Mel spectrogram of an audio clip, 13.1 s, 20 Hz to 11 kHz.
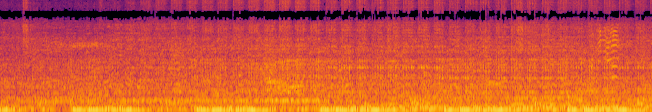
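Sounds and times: loud distorted music over loudspeakers: 0:00.0 - 0:13.0.

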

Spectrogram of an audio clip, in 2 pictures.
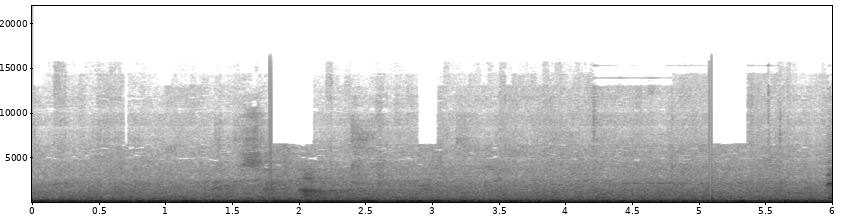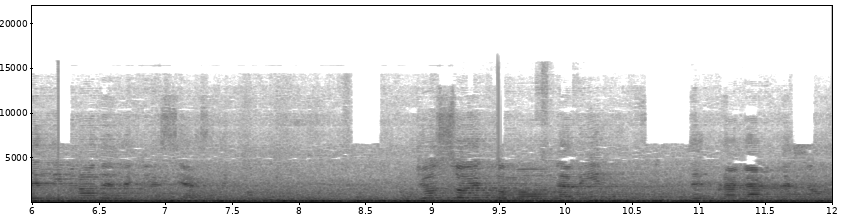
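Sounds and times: crowded church rumble: 0:00.0 - 0:12.0.

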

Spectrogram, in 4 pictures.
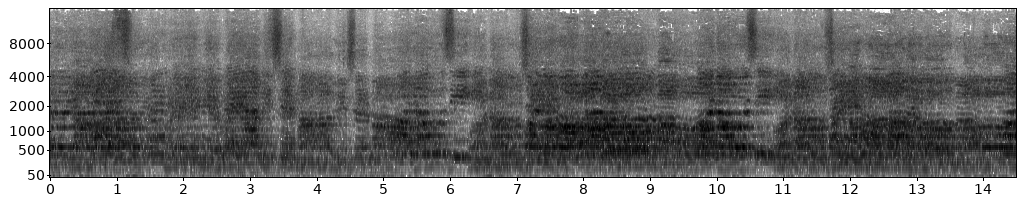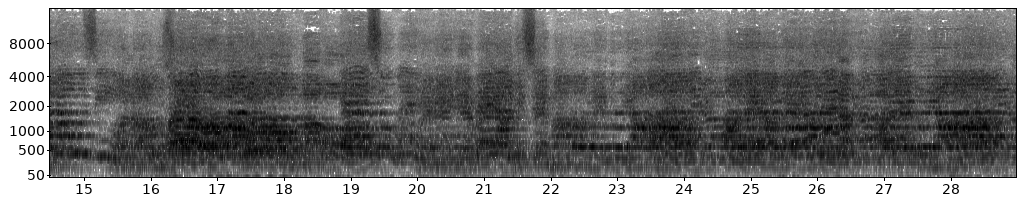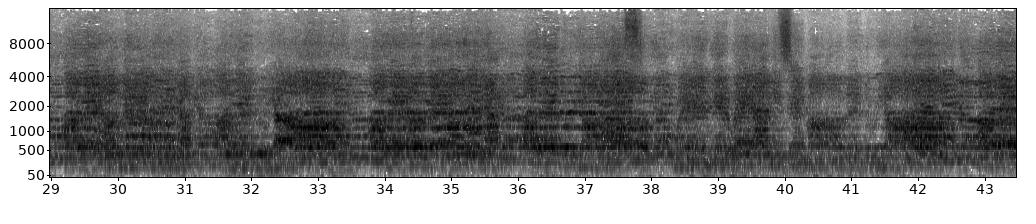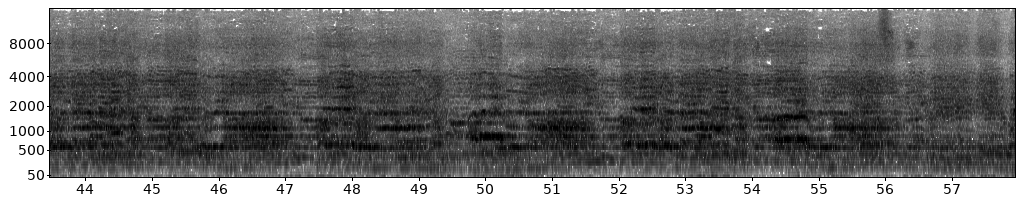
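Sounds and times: choir singing in harmony: 0:00.0 - 0:57.9.

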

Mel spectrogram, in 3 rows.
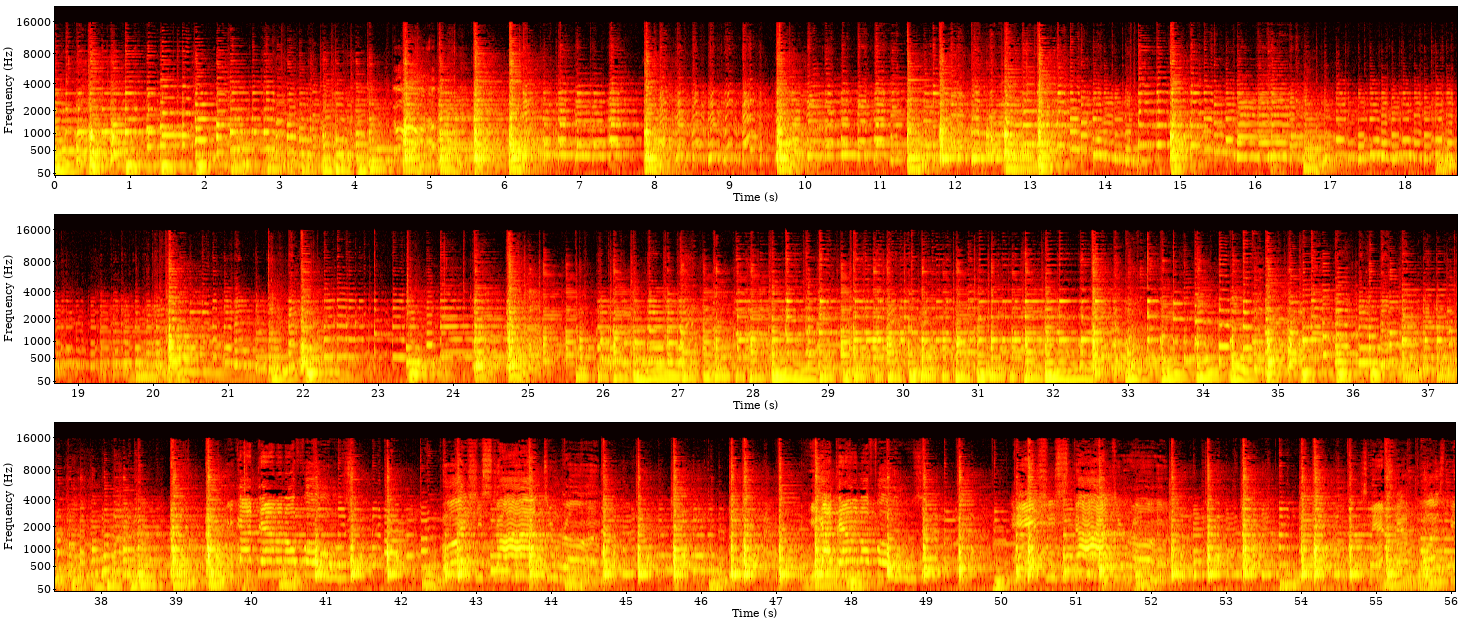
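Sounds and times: low bass notes: 0:00.0 - 0:06.8, 0:19.4 - 0:42.9, 0:43.7 - 0:56.0
banjo: 0:00.0 - 0:56.0
mandolin picking melody: 0:00.0 - 0:56.0.

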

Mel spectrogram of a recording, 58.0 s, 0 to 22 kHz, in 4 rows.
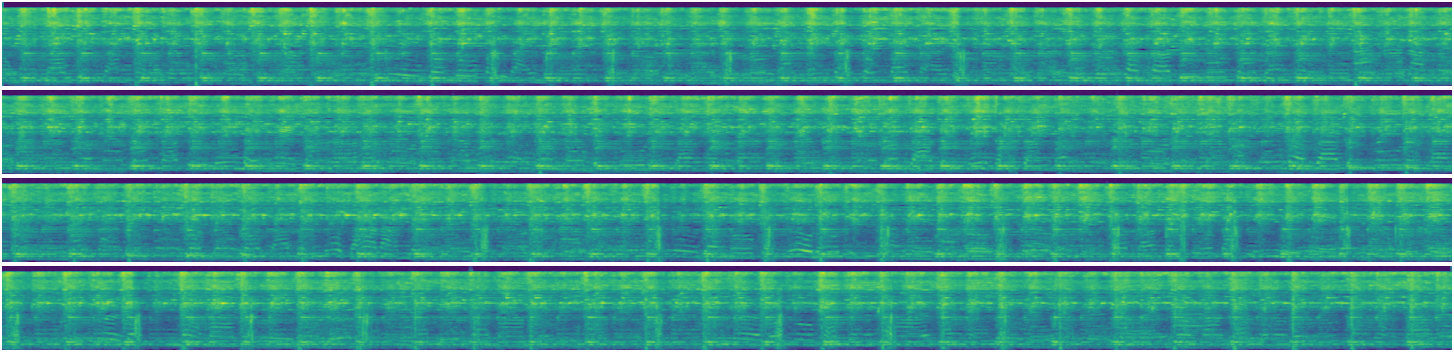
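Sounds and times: jingle bells shaken: 0:00.0 - 0:58.0.

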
